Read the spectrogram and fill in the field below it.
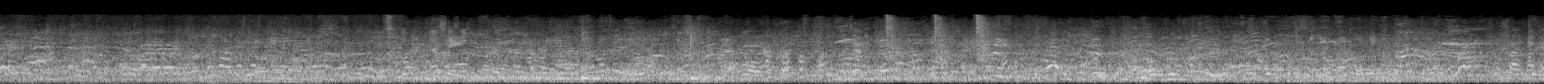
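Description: A crowd of spectators chatters and shouts loudly outdoors.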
